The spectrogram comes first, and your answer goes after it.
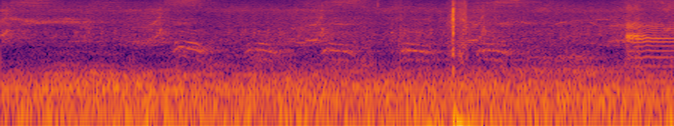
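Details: Stray cat met along a hiking trail, making odd soft meows while being stroked, recorded on a GoPro with an external mic; short curving mewing calls repeat about every half second over steady outdoor background noise.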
